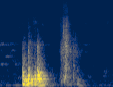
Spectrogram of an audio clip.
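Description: Jars set down on a wooden counter with a thunk about half a second in, followed by a shorter rustle as a flour packet is picked up.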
